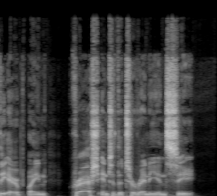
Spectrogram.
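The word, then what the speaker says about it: Tyrrhenian: airplane crash into the tyrannian sea I hope I pronounced that right turanian I've heard it both ways I think so yeah um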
